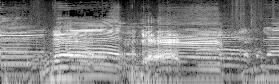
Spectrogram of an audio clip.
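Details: Two rejected lambs being fed by a sheepdog mother alongside her puppies on a sheep farm. Drawn-out, tremulous bleats, some high and some deeper, follow each other with brief gaps.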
